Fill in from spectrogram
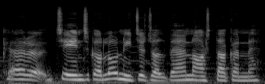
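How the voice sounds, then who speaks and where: A woman's voice: medium pitch, moderate pace, faint music behind, close to an everyday voice. A woman voicing a mild, obedient young husband in a cartoon story, soothing and resigned. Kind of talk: cartoon moral-story acting.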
